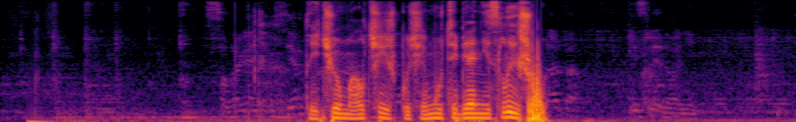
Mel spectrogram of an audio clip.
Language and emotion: Russian, angry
